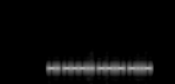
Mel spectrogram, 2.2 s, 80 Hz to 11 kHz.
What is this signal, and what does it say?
Morse code, heard as a keyed tone, about 50 wpm, 700 Hz. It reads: N8QX
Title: USA Call Signs - 4 Characters - 50wpm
